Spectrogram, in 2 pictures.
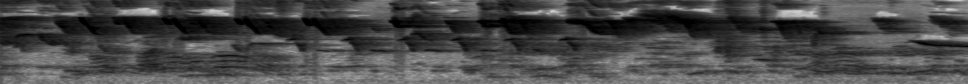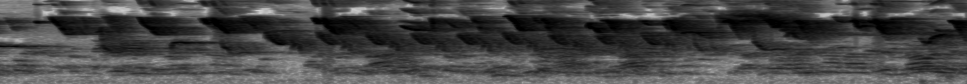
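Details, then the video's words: Trilling canary in Valledupar, delivering long runs of fast, evenly spaced high notes in rolling buzzy phrases with one short whistled slide in the middle and barely a pause throughout. "TRINO DE CANARIO EN EL VALLE"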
